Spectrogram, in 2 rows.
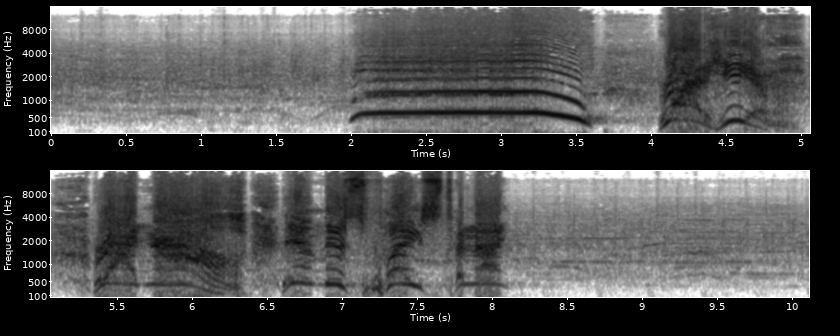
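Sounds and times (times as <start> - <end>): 
audience clapping: 0.0 - 5.5, 6.2 - 10.1
loud sustained high-pitched shout: 2.0 - 8.2
speech: 4.4 - 8.2.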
